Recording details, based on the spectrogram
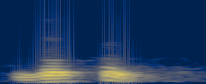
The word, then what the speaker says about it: Iesous: But in Greek, it was written with Greek letters corresponding to our English, I-E-S-O-U-S, and pronounced Yesu. Well, take off the final S, and your Greek Yesu from the Celtic Yesu are the same thing.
